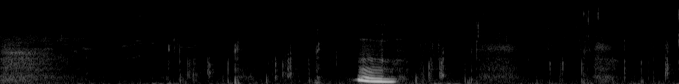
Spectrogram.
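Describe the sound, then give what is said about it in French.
Quiet mouth sounds of someone who has poured and is sipping a homemade fermented fruit kefir drink, soft wet clicks and swallows, broken midway by a short, loud hum of approval. “Je me verse la boisson et je bois une gorgée.”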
